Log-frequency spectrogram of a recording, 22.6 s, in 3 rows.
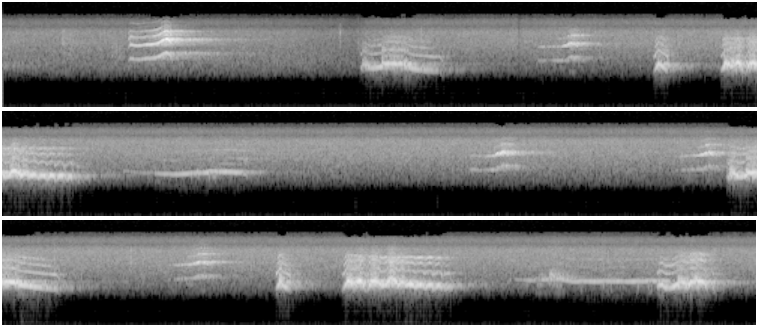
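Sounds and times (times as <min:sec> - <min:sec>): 
tawny owl hooting: 0:01.3 - 0:02.4, 0:03.6 - 0:04.6, 0:05.4 - 0:10.3, 0:12.2 - 0:13.0, 0:14.3 - 0:15.9, 0:16.8 - 0:22.6.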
